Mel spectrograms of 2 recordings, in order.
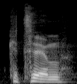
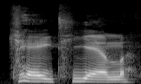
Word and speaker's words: KTM: fine the gig's up i know it's not pronounced katim i've heard of ktm it's an austrian or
